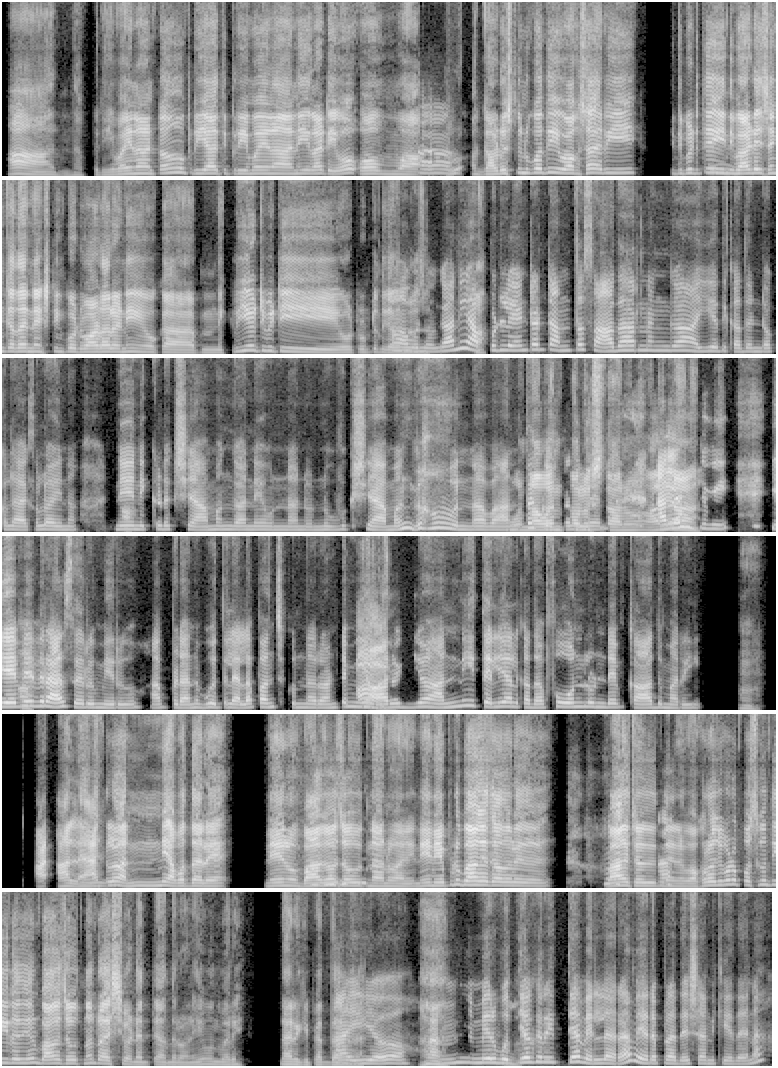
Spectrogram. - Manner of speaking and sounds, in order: in English: "క్రియేటివిటీ"; laughing while speaking: "ఉన్నావా అంత కుశలమేన అలాంటివి"; tapping; laugh; giggle; chuckle
- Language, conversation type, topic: Telugu, podcast, పాత ఫొటోలు లేదా లేఖలు మీకు ఏ జ్ఞాపకాలను గుర్తుచేస్తాయి?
